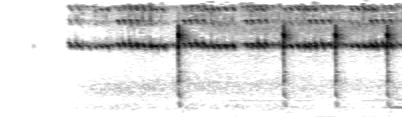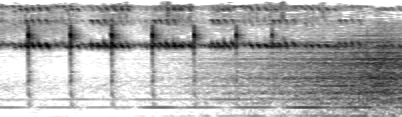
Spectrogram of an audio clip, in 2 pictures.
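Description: Crickets chirping in a night-time sound effect, with a regular ticking about three times a second that fades out after about four seconds. A low steady tone comes in about halfway and a soft swell rises near the end.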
